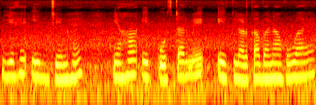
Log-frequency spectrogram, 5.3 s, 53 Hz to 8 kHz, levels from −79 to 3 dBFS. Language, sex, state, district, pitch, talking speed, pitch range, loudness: Hindi, female, Chhattisgarh, Bilaspur, 195 Hz, 160 wpm, 185-210 Hz, -14 LUFS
